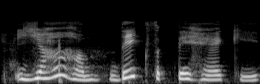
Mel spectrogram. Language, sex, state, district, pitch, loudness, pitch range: Hindi, female, Himachal Pradesh, Shimla, 235 Hz, -15 LUFS, 210-285 Hz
